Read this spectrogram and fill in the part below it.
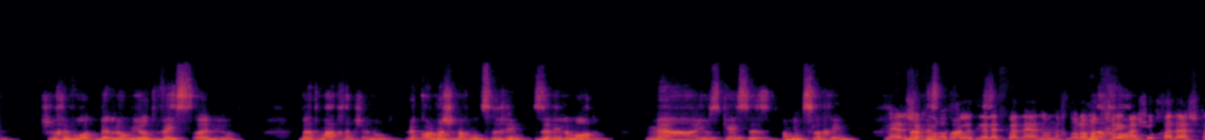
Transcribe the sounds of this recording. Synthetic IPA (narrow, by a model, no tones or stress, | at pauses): ʃelχevʁo̞t̚be̞nleumijo̞tveisʁae̞lijo̞t | beatmatχadʃanutveko̞lmaʃeanaχnut͡sʁiχimzelilmo̞d | meajuzkejse̞zamut͡slaχim | meelemefepʁaeelefanenuanaχnulomailimːaʃuχadaʃ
